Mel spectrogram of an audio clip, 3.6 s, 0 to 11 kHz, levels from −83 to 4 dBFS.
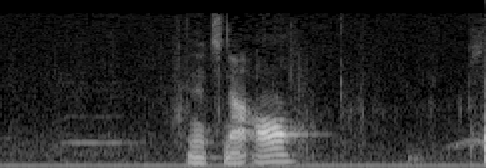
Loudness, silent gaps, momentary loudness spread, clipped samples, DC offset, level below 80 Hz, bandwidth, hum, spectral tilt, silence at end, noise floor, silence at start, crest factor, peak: -23 LUFS; none; 27 LU; under 0.1%; under 0.1%; -44 dBFS; 8.6 kHz; none; -6.5 dB/octave; 0 s; -44 dBFS; 0.05 s; 20 dB; -6 dBFS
